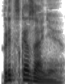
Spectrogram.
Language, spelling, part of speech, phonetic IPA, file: Russian, предсказание, noun, [prʲɪt͡skɐˈzanʲɪje], Ru-предсказание.ogg
- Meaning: 1. prediction; forecast; prophecy 2. prognostication 3. forecasting; prognosis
